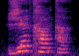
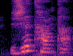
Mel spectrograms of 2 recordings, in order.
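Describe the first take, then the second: No difference in how they are said.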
